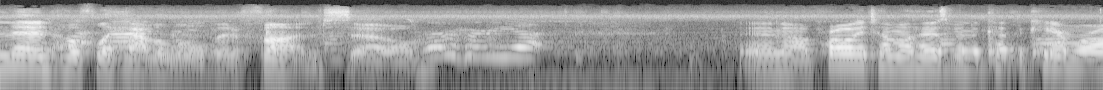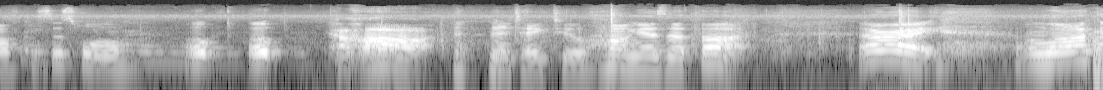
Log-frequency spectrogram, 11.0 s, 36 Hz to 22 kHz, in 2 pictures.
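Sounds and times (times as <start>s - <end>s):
woman talking: 0.0s - 2.2s, 3.7s - 11.0s
high-pitched insect chorus: 0.0s - 11.0s.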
